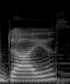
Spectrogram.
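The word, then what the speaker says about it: Dai: do you know who dies die not like the verb die it's spelled d-a-i i am unfamiliar with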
